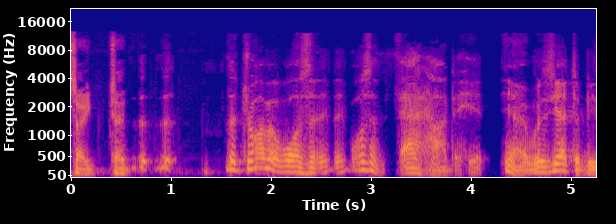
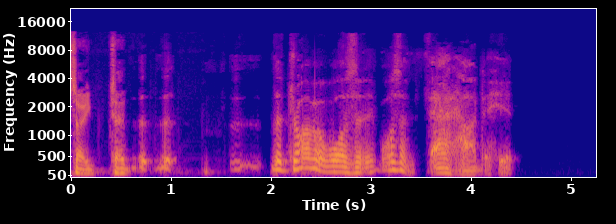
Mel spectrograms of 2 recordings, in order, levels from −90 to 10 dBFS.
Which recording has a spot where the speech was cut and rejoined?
first; 3 cuts; at 1.5 s, 2.6 s, 4.2 s

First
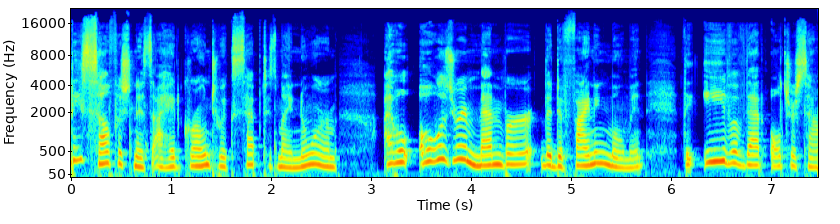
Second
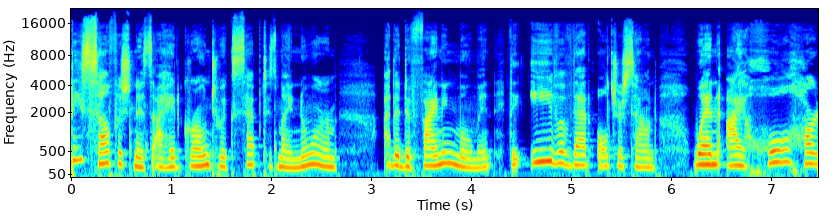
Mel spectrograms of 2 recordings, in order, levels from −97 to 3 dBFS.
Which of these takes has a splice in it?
second; 2 cuts; at 3.2 s, 4.3 s

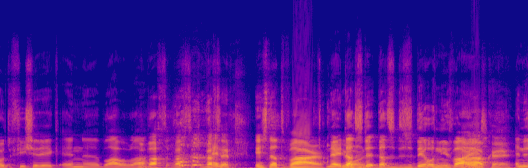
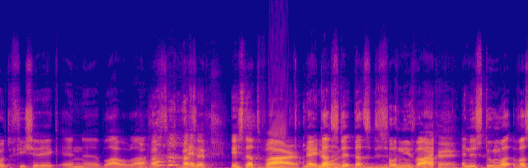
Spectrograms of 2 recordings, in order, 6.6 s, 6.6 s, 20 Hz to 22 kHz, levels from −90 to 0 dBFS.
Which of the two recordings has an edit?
second; 3 cuts; at 1.8 s, 4.9 s, 5.4 s

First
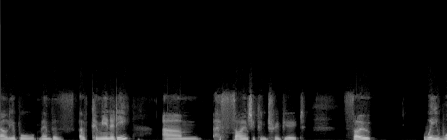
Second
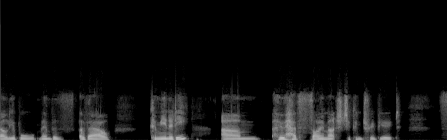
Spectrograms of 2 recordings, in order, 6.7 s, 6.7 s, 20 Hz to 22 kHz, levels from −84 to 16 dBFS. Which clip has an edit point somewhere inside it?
first; 3 cuts; at 1.3 s, 3.3 s, 3.7 s

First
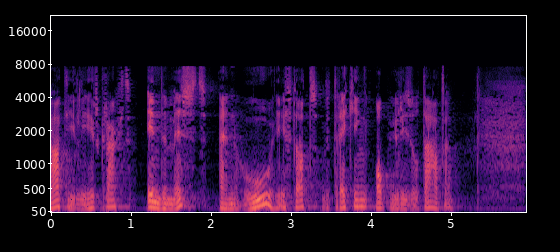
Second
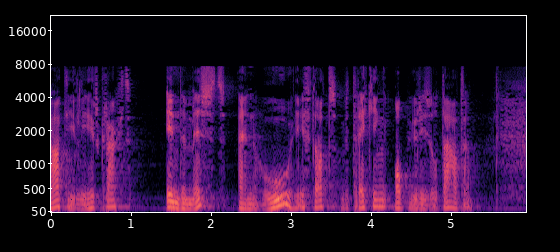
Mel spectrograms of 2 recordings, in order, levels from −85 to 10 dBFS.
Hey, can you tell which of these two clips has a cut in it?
first; 1 cut; at 1.1 s

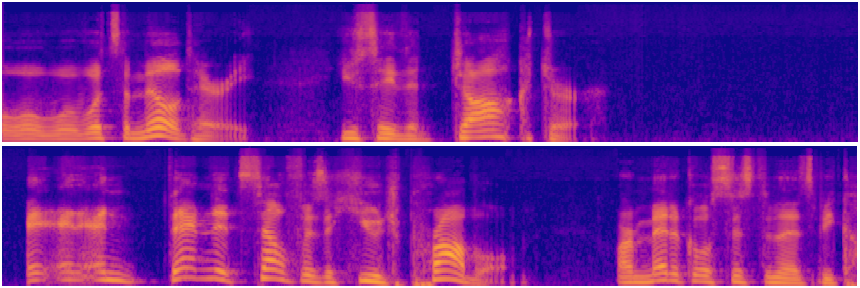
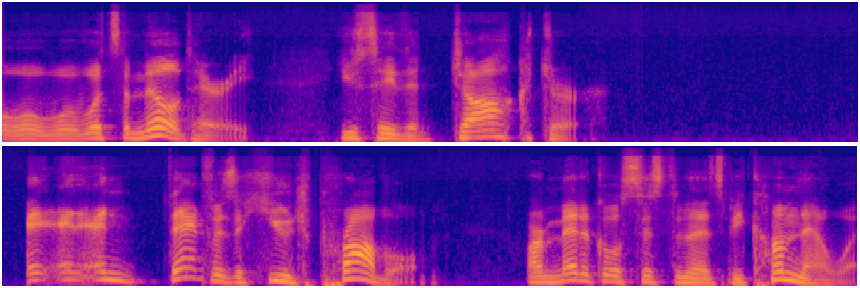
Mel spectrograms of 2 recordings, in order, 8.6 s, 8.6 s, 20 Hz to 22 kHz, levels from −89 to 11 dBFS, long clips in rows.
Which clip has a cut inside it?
second; 1 cut; at 5.3 s

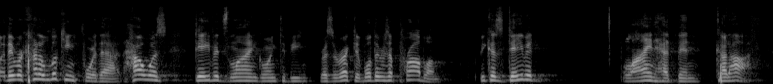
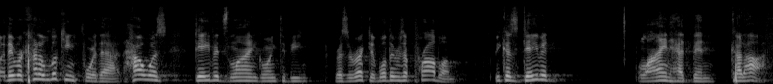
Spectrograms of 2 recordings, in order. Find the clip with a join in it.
first; 1 cut; at 3.1 s

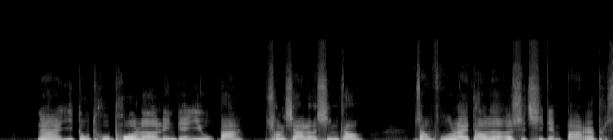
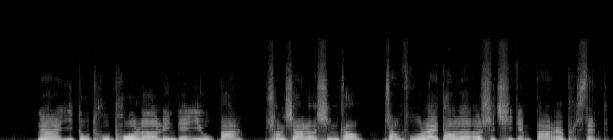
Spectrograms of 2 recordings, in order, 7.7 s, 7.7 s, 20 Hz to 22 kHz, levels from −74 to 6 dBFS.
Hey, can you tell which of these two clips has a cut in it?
second; 1 cut; at 4.7 s

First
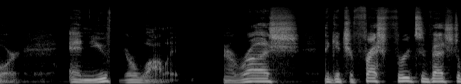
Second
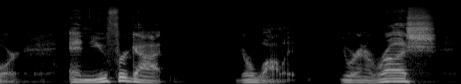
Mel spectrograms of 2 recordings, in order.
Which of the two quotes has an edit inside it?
first; 3 cuts; at 1.1 s, 2.2 s, 3.3 s

